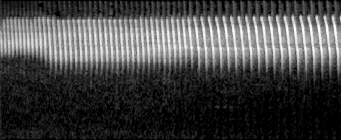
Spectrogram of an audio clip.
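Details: Canary song used to train canaries to sing, from a Belgian canary training session: a long fast trill of repeated high notes, around two and a half per second at first and speeding up, steady and bright throughout.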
